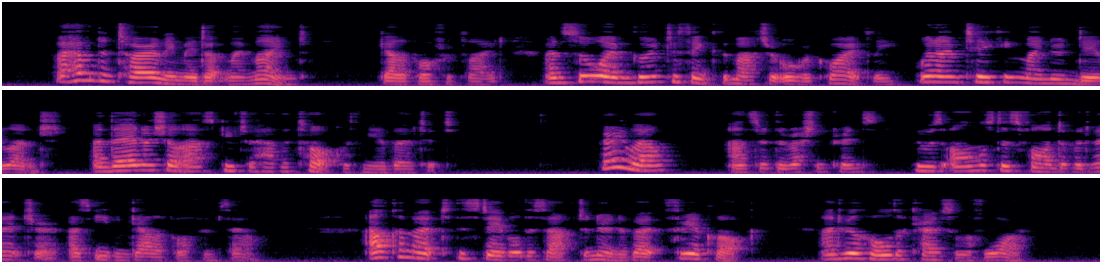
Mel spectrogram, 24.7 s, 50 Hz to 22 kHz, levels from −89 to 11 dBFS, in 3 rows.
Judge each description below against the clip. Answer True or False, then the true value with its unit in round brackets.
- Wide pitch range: True (6.6 semitones)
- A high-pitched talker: True (195 Hz)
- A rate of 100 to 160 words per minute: False (200 wpm)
